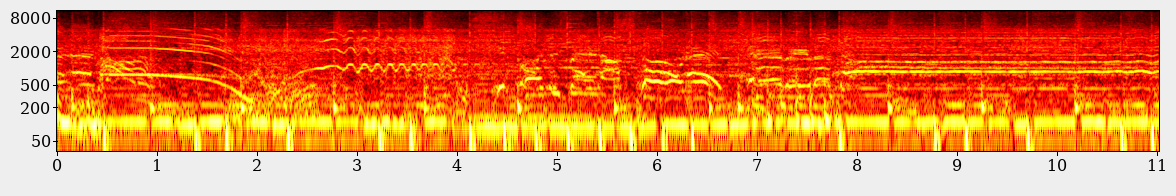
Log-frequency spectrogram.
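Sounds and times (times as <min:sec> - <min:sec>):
bass and drums: 0:00.0 - 0:11.0
distorted lead guitar: 0:00.0 - 0:11.0.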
